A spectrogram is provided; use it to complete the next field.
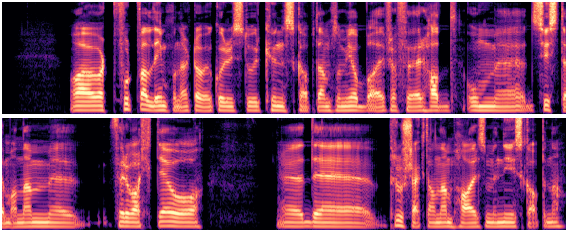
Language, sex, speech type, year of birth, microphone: Norwegian, male, spontaneous, 1989, Shure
